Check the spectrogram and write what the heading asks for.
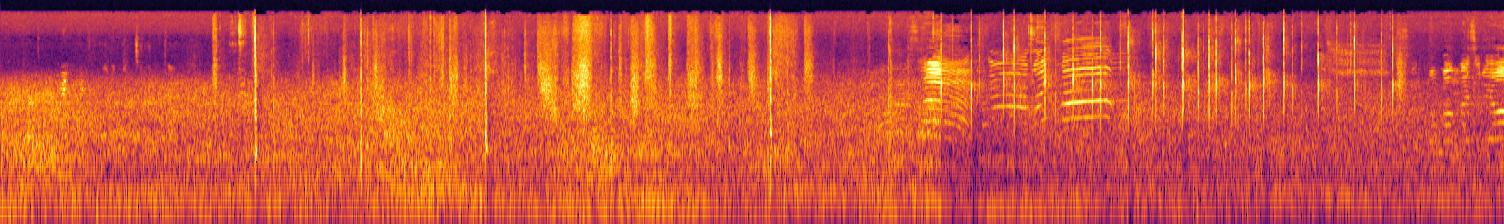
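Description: Rackets striking a rubber soft-tennis ball in a rally, sharp pops about a second apart, over a steady outdoor murmur. About nine seconds in, voices shout out.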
